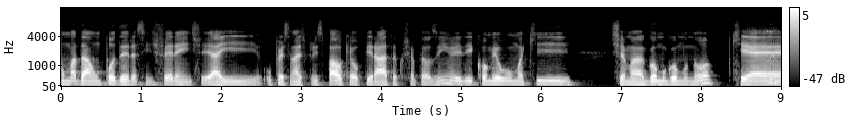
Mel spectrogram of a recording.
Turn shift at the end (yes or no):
no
